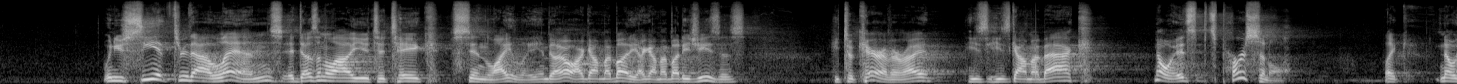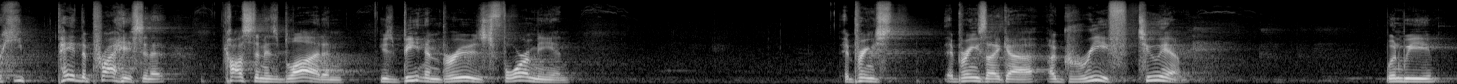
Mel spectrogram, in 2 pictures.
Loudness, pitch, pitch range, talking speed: -15 LUFS, 140 Hz, 125-165 Hz, 155 wpm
